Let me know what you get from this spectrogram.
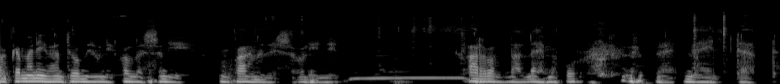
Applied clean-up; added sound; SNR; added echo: classical method Wiener filter.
